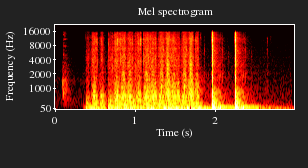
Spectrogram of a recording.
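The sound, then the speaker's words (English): A pen scratches quickly and steadily across paper for over a second in a dense, rasping burst, then two sharp taps close it off: two signatures being signed to receive a cake order. No voices. “Insert two signature sound effects.”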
